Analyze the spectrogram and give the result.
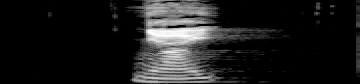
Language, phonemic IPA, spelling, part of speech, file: Mon, /ɲɛ̤ʔ/, ည, character / noun, Mnw-ည.oga
- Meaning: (character) Ñnya, the tenth consonant of the Mon alphabet; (noun) expletive in ညိည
